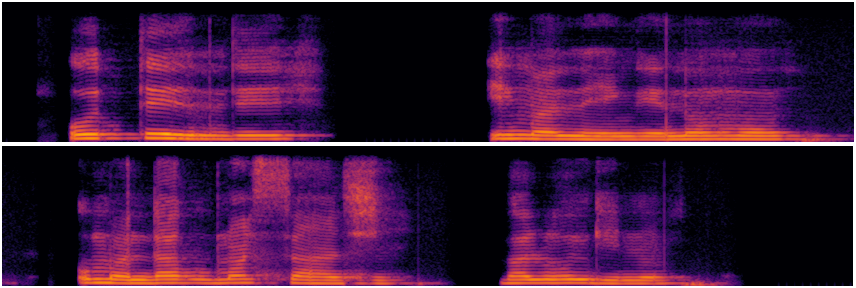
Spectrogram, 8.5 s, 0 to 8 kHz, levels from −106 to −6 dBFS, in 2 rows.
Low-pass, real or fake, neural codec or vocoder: 7.2 kHz; fake; autoencoder, 48 kHz, 32 numbers a frame, DAC-VAE, trained on Japanese speech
